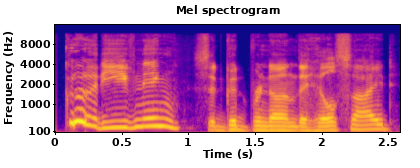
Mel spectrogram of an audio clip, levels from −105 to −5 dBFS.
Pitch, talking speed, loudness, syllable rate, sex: 180 Hz, 185 wpm, -17 LUFS, 4.6 syllables/s, male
